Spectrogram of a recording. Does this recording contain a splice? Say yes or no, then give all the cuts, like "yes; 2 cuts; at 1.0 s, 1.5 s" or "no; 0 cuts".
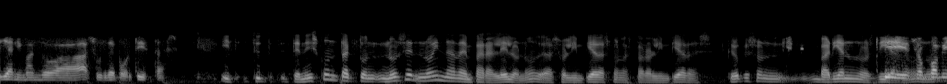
yes; 1 cut; at 7.2 s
